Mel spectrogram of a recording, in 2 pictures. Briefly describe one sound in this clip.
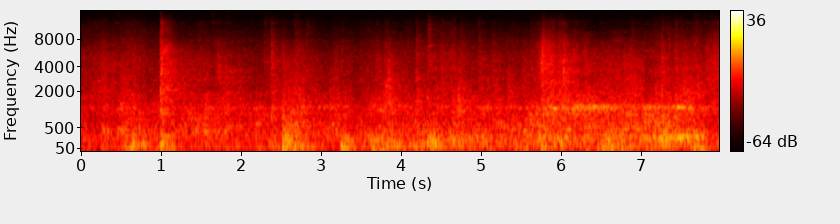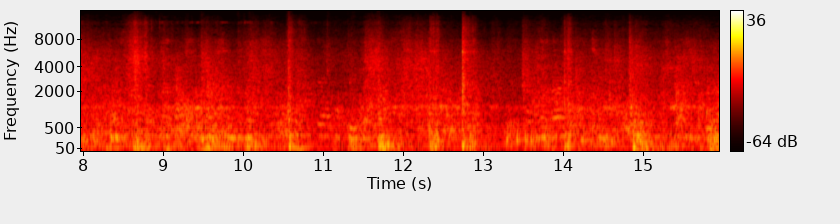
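Bowling pins crash and clatter now and then.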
